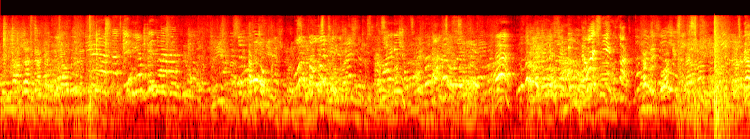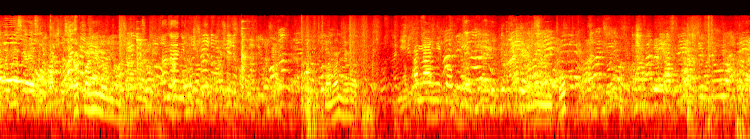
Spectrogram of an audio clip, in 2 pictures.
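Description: Boys and young men chatter and talk over one another in an echoing hall.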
